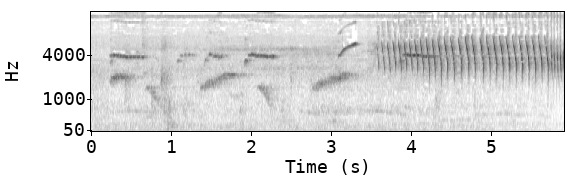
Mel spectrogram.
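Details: Canary in full song, used to lure rivals with a long roll: scattered whistled rising and falling notes, then a loud, even, rapid trill of repeated pulses lasting over two seconds, over a steady background hum.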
